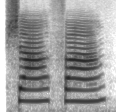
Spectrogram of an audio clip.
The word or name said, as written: ShaFa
